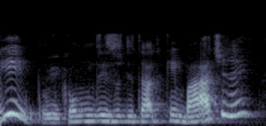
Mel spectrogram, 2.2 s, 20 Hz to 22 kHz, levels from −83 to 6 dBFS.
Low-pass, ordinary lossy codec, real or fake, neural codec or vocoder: 7.2 kHz; none; real; none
